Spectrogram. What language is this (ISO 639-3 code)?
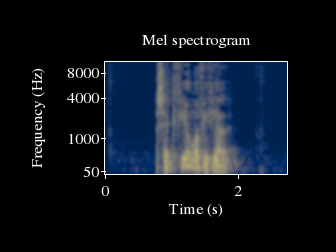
glg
